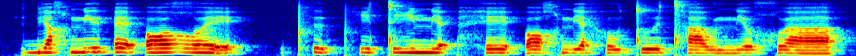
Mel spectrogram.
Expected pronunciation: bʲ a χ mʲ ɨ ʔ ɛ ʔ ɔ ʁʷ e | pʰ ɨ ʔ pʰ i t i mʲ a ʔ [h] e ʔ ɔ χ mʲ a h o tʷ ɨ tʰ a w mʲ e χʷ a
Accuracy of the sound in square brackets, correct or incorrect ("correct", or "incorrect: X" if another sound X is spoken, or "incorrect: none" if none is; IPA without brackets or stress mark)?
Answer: correct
